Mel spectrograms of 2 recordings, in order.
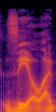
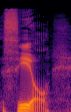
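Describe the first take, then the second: First: The word begins with a buzzing Z sound. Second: The word begins with a hissing S sound. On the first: The speaker calls it right. "it's Zeal, S's are Z's" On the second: The speaker calls it wrong. "I pronounced the German wrong"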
